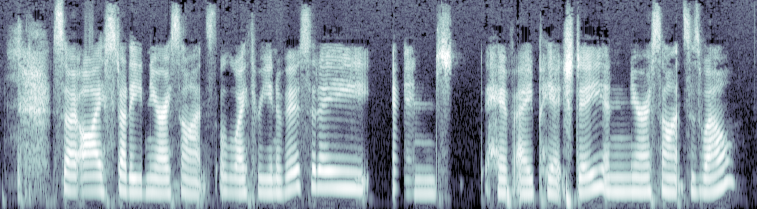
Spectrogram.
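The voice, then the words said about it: New Zealand accent. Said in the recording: “I am a Kiwi, in case you can't tell by my accent.”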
